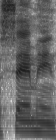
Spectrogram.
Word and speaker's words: Samhain: not the scent uh Samhain stuff specifically Danzig that first album maybe two it's not supposed to be pronounced Sam Hayne by the way silent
